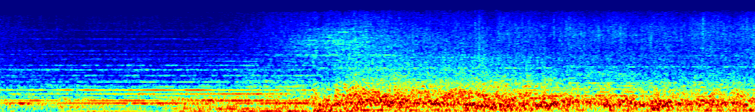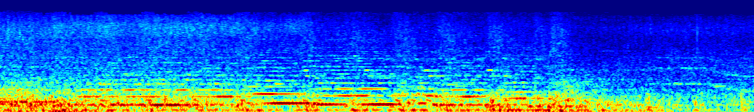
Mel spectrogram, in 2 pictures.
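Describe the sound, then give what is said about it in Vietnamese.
Thunder rolls through steady, heavy rain during a storm, a dense, loud downpour that swells in rumbling surges near the start and again near the end. “Chiều đến, mây đen phủ kín bầu trời, sấm sét nổi lên.”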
